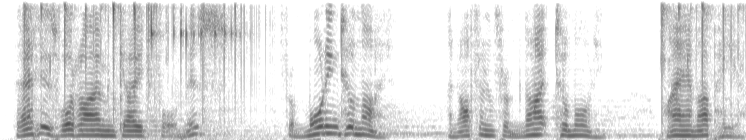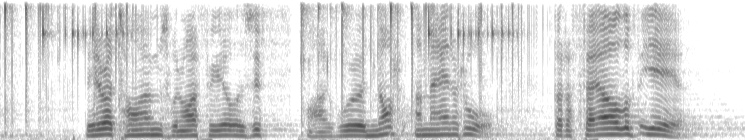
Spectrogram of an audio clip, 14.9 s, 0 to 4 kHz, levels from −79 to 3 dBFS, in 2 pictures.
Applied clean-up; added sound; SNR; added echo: none; Chink, clink; 8 dB; reverberation time 2.1 s.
